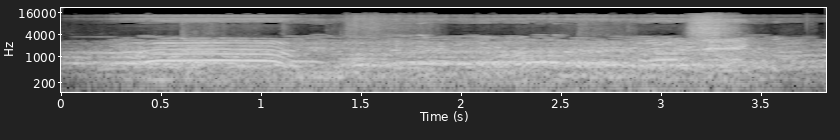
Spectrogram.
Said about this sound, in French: qu'on entend, c'est la foule sur la grande place de Lille hier soir. Les supporters ont célébré le quatrième titre de leur équipe en Ligue 1. Le LOSC a battu Angers 2 à 1.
